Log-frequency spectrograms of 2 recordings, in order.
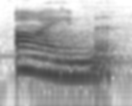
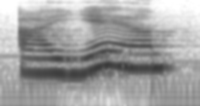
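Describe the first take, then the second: First: It is said as one contracted syllable. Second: It is said as two separate words. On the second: "a forma longa"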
